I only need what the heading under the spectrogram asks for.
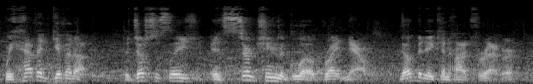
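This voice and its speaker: Guy doing an earnest superhero leader, mid pitched voice, measured and reassuring, screenplay read. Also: animated, a crowd in the background, lightly acted, poor audio. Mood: reassuring, firm. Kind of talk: dramatic screenplay table read.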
